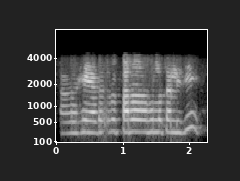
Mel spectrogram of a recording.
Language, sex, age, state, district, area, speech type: Odia, female, 45-60, Odisha, Angul, rural, conversation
